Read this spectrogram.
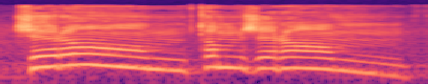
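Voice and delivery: high, loud call, slow and drawn out on the second name; calling the cat. Real, not acted. Owner calling her shy cat, high and loud. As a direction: sing out the cat's name across the room.

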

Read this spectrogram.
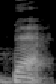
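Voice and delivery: "back" with a tense a and crisp k; "back" as /bæk/, k released; back demo. Shown as a demonstration. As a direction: land the k on "back". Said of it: "mình đọc đúng thơ âm này".

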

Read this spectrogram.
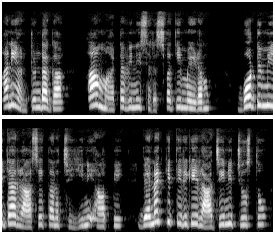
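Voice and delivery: ordinary delivery

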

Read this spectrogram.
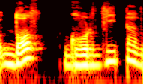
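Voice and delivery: each word drawn out for a foreigner; slow ordering. Retold or imitated. Tourist orders slowly from the Egyptian vendor. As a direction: spell it out slowly so he understands.

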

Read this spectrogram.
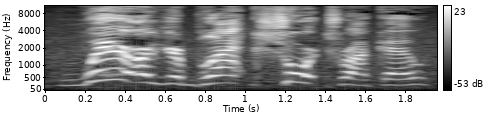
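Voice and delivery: slow, loud parent demand; stern parent. Retold or imitated. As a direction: demand it slowly like a strict mom. Parent questioning son, retold.

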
